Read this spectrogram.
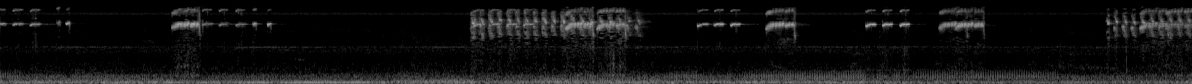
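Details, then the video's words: A female blue-crowned hanging parrot's call used to lure males with red necks. Scattered thin, very high chirps alternate with longer buzzy, rapid squeaky bursts and short silent spells. "Suara serindit betina buat pancingan jantan leher merah"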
